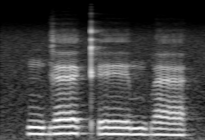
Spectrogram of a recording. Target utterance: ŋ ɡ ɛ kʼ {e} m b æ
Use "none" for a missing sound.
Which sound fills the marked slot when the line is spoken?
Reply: eː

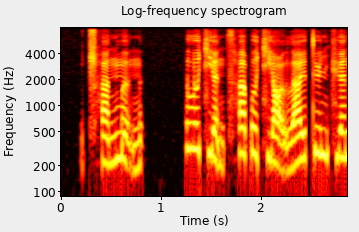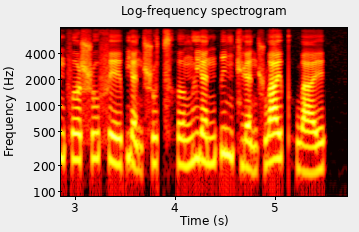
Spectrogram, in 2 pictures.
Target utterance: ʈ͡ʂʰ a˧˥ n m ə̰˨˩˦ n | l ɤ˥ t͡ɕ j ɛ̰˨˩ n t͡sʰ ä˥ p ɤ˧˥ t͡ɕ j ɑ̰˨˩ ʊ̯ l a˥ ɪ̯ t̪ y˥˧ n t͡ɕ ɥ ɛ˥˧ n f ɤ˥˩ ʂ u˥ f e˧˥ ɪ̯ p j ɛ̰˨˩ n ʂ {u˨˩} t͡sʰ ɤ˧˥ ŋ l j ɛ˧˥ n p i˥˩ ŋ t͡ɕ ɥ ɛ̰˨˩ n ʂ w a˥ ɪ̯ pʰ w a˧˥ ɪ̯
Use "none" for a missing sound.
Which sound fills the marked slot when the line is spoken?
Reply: u˥˩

